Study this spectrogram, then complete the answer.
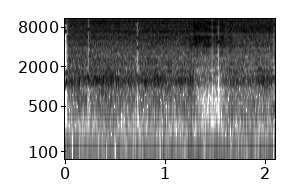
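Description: Spray paint hisses steadily onto an Adepta Sororitas Castigator miniature, a continuous airy spray held close with a slight dip midway, faint and without talk.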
